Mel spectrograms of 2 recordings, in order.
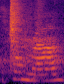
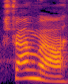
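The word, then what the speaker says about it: Stranraer: So, it is a static caravan we've got in Scotland in a place called Stran Rea. Jordan, is that how you say it? Strra. Strra.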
